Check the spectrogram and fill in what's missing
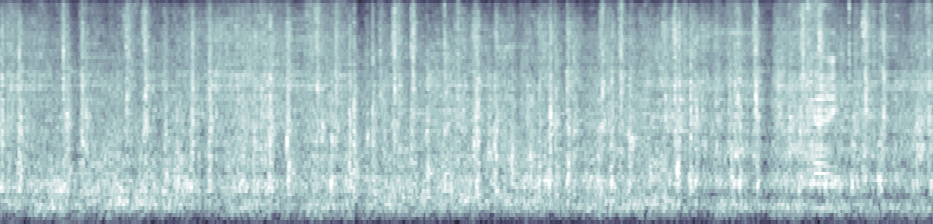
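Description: A Portland Western old mixed freight train rolls past at close range, a loud continuous rumble with clickety-clack wheel beats on the rails throughout.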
